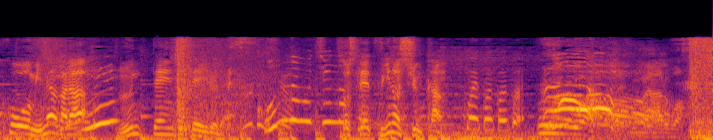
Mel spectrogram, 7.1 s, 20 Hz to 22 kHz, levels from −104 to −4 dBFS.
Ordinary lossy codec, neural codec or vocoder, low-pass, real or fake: AAC, 32 kbps; none; 7.2 kHz; real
